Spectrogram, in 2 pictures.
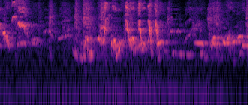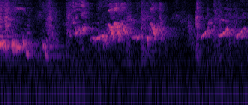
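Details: A drooping-tailed white-rumped shama in full, persistent song, used to stimulate quiet birds. It opens with dense harsh chattering bursts, then moves to whistled slurs and short bright notes that fade and return.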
